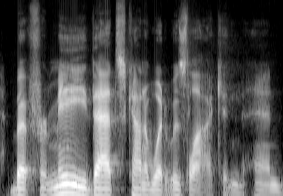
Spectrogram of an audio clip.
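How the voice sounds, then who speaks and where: A man with an American accent talks at a fairly slow pace with ordinary pitch variation. The recording is very clean, with a silent background. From New York City area. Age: 60s. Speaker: ministry founder, former wealth manager. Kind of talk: interview.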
